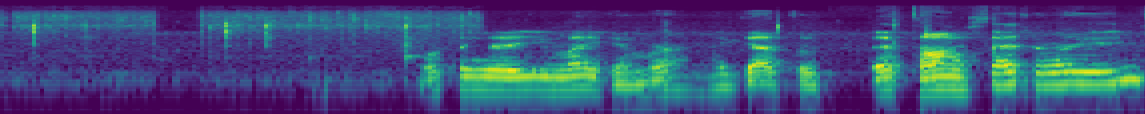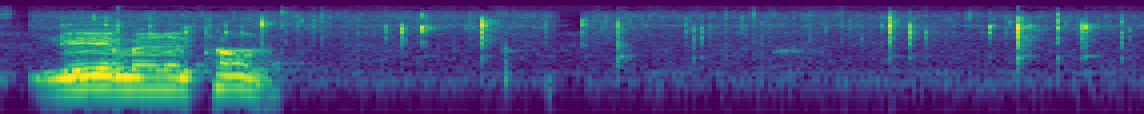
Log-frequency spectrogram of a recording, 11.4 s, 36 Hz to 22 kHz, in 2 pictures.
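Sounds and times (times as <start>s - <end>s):
chicken breasts sizzling in garlic butter in a hot skillet: 0.0s - 2.4s, 5.9s - 11.4s
speech: 2.1s - 7.2s.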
